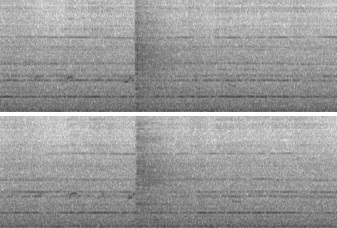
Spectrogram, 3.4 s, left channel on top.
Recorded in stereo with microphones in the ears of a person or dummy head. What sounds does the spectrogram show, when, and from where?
0.0 s an engine running: 70° left (ahead or behind), 3.5 m
1.3 s a gunshot: 45° left (ahead or behind), 2 m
